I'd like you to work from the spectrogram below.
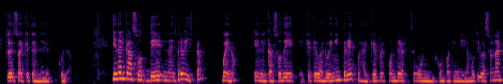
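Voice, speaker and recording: A woman's voice: low voice, darkish tone. A Venezuelan woman presenting a live webinar on job interviews, explaining step by step and often checking in with "ok?", heard over a video call mic. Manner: explanatory, frequent "¿ok?" check-ins. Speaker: webinar presenter, recruitment trainer.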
